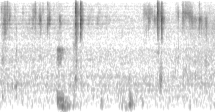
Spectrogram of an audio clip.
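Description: A few faint, sharp computer mouse clicks, about a second and a half apart, as a file is saved and a folder is opened on the computer.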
